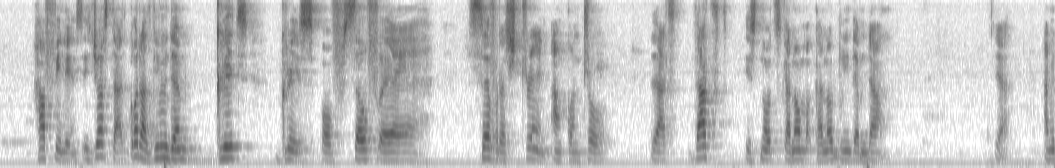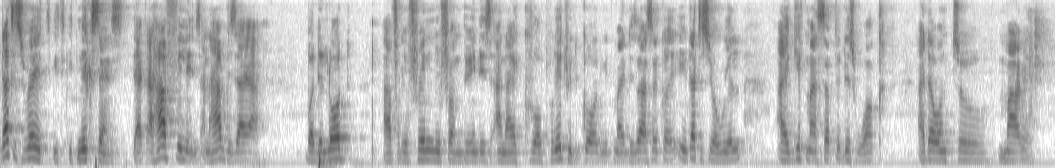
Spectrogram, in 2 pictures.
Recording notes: This is the Q/A session from our 2022 Singles' Conference.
